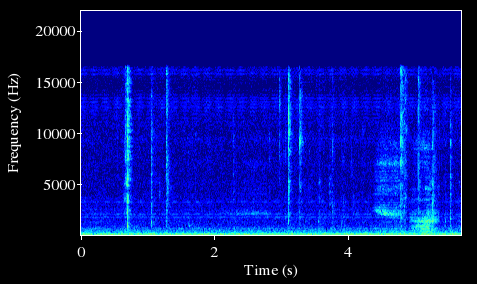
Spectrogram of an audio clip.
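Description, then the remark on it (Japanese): Cellophane tape being stuck down over underwear fabric to fix something in place: a few quiet, sharp crinkly clicks scattered through, then a short rasping tear-and-press near the end, over a low steady background hum. “ちょっとじゃあセロテープで固定します、パンツの上からね。”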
